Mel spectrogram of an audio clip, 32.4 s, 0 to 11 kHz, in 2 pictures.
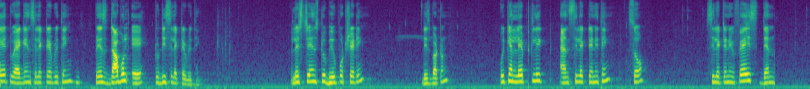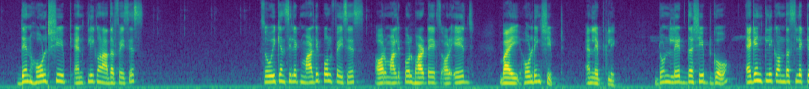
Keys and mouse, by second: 4.4 a, 4.6 a, 8.7 click, 10.6 click, 13.7 click, 14.1 click, 14.8 click, 16.2 shift+click, 18.8 shift+click, 19.3 shift+click, 19.8 shift+click, 20.4 shift+click, 21.0 shift+click, 23.0 shift+click, 23.5 shift+click.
